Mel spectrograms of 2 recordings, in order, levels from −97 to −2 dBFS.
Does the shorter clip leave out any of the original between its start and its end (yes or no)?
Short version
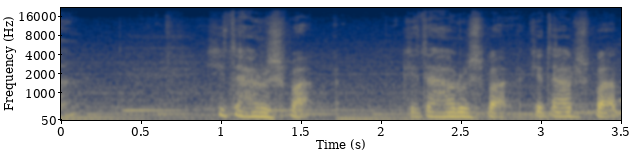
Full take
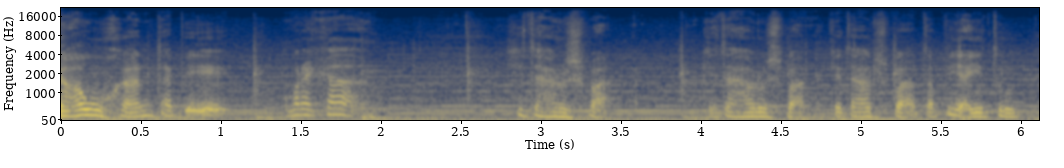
no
